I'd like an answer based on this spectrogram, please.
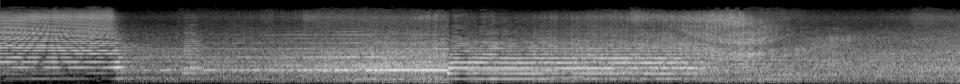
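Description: Truck air horns sounding long multi-tone chords in succession. One chord cuts off about a second in, a second chord at a different pitch follows, then a third stops around seven seconds in. After that, heavy trucks' diesel engines rumble past.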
